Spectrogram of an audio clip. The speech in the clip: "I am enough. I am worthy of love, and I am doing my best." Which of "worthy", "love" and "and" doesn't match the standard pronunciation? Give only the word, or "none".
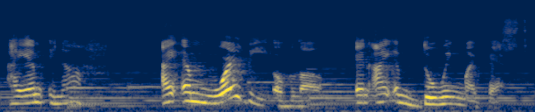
none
